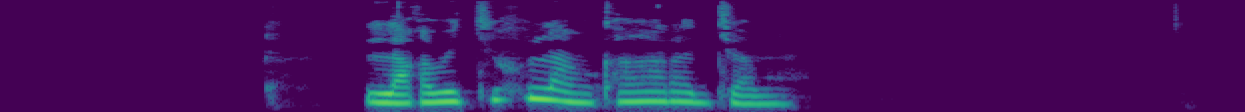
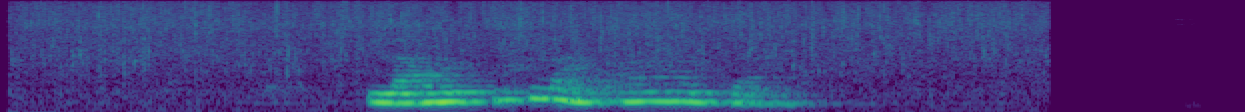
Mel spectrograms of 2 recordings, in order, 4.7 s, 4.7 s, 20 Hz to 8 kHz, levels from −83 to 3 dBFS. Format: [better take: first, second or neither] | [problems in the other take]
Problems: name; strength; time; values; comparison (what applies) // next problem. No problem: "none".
first | background sound (Stream); 17 dB below the speech // room echo; dies away in 0.6 s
